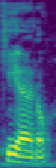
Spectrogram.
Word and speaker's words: quiero: Um, in other words, we'll simply say quiero, pronounced quiero, which means I want.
